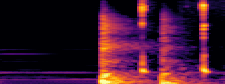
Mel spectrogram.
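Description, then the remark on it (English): Two heavy knocks thud against the wooden door of a woman's room, each followed by a brief sharper rap, with quiet around them and no voices. “Can I knock?”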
